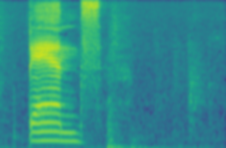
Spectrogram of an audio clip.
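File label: "bands", US English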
